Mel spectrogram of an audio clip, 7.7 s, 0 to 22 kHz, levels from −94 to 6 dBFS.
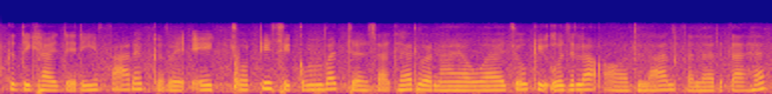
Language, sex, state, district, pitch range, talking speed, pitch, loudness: Hindi, female, Bihar, Bhagalpur, 180-210 Hz, 170 wpm, 195 Hz, -14 LUFS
